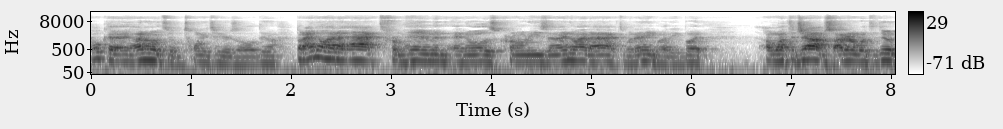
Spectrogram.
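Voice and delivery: ordinary talk, nothing marked

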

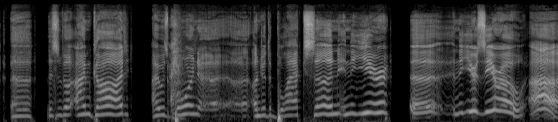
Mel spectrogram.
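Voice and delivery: very high, drawn-out delivery. Mocking how Trump would tweet: imitating Trump. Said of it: "Trump would tweet, like".

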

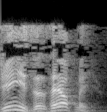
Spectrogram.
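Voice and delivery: high, screamed voice. Retelling falling through a hole: imitating own scream. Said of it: "I screamed".

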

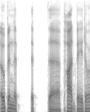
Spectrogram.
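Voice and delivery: usual speaking voice

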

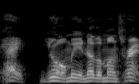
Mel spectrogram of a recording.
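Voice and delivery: voice of a heavy chain smoker. Retelling a woman's line in a scene as a man walks out, smoker voice. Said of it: "She's got the smoker voice".

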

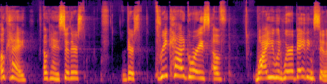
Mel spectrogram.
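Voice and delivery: high, tearful voice, hiccuping sobs. Retelling to the listener how they sat up crying, imitating hiccuping through tears. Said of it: "you're like hiccuping".

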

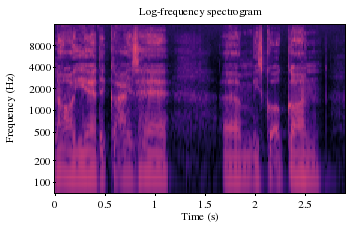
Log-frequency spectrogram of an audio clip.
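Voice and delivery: put-on whisper. Retelling a store manager's call to the police: imitating someone whispering. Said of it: "Why are you whispering?".

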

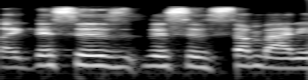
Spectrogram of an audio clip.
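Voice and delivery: ordinary talk, nothing marked

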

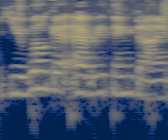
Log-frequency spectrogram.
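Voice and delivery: ordinary talk

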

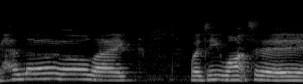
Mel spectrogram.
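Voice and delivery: trance-like, spaced-out, dazed voice. Retelling how a woman at the sushi spoke: imitating a trance-like voice. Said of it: "It was like she was in a trance".

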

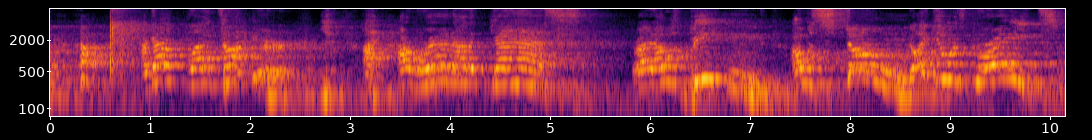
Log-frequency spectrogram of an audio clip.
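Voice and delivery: mock gleeful delight, very high and drawn out. Acting out someone returning from a trip, mock-joyful. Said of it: "just joyfully saying like".

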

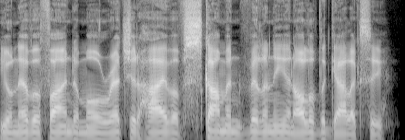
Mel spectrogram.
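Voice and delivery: put-on elderly man's voice with an English accent. Improvising Obi-Wan Kenobi leaving the Bronx: Obi-Wan Kenobi voice. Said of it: "He's like".

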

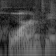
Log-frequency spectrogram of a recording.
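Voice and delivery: "quarantine" said with a rising, questioning pitch. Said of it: "did I say it like a question".

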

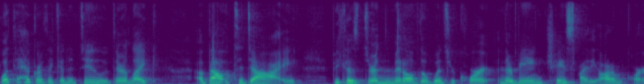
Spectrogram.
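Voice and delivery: ordinary talk

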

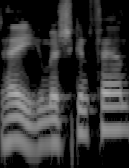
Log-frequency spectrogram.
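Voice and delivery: bone-dry, expressionless, deadpan delivery. Retelling a stranger's question at an airport gate: imitating a deadpan question. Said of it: "he's got this deadpan look on his face".

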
